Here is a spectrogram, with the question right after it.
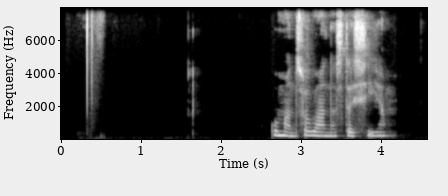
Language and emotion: Russian, neutral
